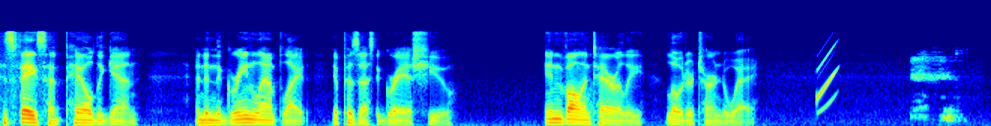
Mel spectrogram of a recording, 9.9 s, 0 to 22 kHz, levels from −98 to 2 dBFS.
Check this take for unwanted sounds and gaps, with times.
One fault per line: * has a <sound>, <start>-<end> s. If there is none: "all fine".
* has a chirp, 8.2-8.4 s
* has a laugh, 9.1-9.7 s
